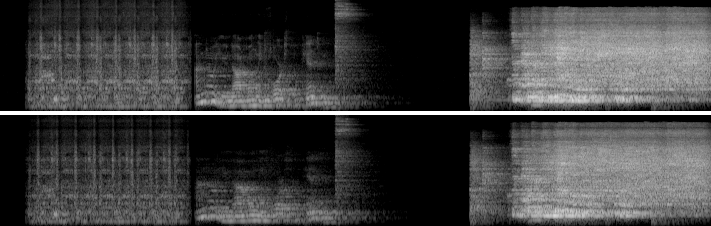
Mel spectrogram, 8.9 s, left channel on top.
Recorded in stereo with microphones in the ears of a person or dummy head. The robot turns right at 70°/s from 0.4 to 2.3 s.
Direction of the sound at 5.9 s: Centre (ahead or behind).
